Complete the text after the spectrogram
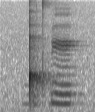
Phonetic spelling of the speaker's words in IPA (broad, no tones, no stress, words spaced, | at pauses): ɡ͡ǃitɓe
